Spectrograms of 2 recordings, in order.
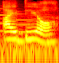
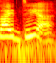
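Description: First: The word ends with an added L sound. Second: The word ends without any L sound. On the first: The speaker calls it wrong. "Trinity says ideal" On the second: The speaker calls it right. "There's no L. It's idea"

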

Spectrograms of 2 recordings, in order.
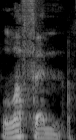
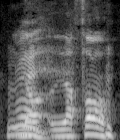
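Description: First: The last word ends in a 'fin' sound. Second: The last word ends in a 'fon' sound. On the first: The speaker calls it right. "we can now pronounce it right" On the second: The speaker calls it wrong. "Not La Fon, or whatever Dave called it"

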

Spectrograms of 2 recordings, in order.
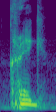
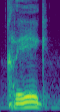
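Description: No difference in how they are said.

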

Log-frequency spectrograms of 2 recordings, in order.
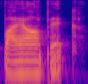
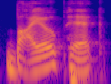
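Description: First: It is said to rhyme with myopic. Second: It is said as bio plus pic. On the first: "like myopic" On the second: "Like a biography picture"

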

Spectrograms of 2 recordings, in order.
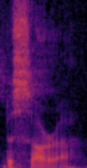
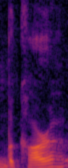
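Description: First: The C is said as a soft S sound. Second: The C is said as a hard K sound.

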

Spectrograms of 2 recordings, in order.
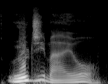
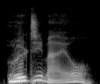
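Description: Both takes have the same delivery.

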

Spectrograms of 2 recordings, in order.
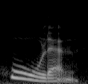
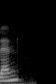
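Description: First: The o vowel is said long. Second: The o vowel is said short. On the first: The speaker calls it right. "Mégis hosszan mondom" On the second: The speaker calls it wrong. "nem azt mondom"

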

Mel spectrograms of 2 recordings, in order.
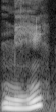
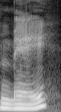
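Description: First: The vowel is a plain 'ee' sound. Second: The vowel is a diphthong like 'ay'. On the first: This is the pronunciation used elsewhere. "and not me" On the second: This is the Afghan and Tajik pronunciation. "In Afghanistan and Tajikistan, this is pronounced may"

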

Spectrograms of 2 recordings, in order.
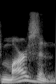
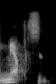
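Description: First: The word is said with an English pronunciation. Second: The word is said with a German pronunciation.

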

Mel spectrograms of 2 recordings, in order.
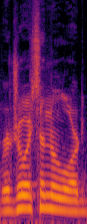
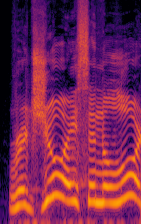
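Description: First: It is said casually, quickly passed over. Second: It is said emphatically, with serious weight.

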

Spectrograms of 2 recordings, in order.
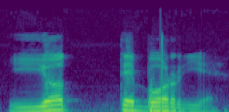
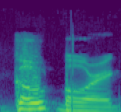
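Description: First: The name is said with Swedish pronunciation. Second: The name is said with American pronunciation. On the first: The speaker calls it right. "it's the Swedish pronunciation" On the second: The speaker calls it wrong. "the American pronunciation is"

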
